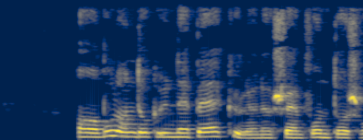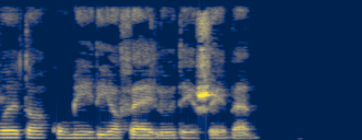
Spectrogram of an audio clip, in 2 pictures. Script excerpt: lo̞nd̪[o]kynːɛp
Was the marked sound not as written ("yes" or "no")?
no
